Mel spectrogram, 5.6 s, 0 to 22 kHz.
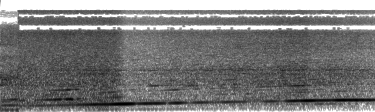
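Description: Lexus IS200's 1G-FE 2.0-litre straight-six, still naturally aspirated, pulling up through the revs under load on a chassis dyno, its pitch climbing steadily. The run cuts off suddenly at the end.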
